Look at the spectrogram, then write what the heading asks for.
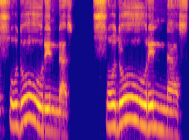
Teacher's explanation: سواد کی جو صفت ہے اس کے اندر دیکھیے استعلا ہے، یعنی موٹا پڑھا جانا ہے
